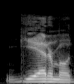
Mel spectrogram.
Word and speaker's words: Guillermo: Guillermo Del Toro.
